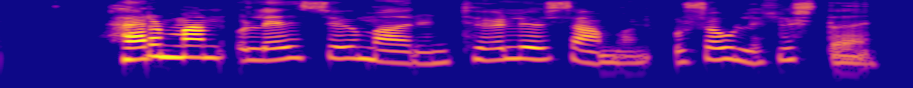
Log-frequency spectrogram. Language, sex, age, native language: Icelandic, female, 15, Icelandic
